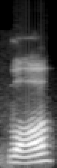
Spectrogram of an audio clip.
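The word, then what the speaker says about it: 我: Wo third tone হবে।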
